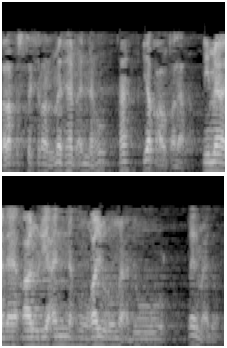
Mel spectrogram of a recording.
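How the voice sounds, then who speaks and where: A man lectures a class at a brisk clip, doubling back on each key phrase and testing his students with quick questions. His voice carries a long reverb, and it comes through a thin, phone-like recording that cuts away the full range. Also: medium pitch, steady tone. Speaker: teacher of Islamic jurisprudence. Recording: tinny lo-fi recording in a reverberant hall.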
